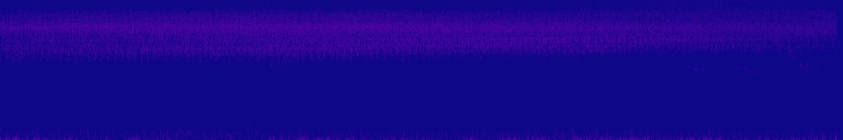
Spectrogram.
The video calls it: 自由に使える効果音 動画作成用素材 セミ 鳴き声 ミーン 蝉 複数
